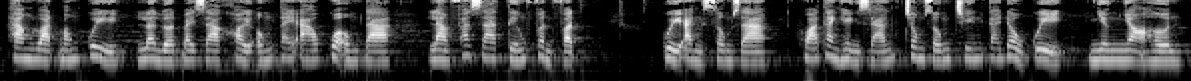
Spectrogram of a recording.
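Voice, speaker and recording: Low-voiced woman narrating a story. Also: steady tone, a little slow, darkish tone. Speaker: audiobook narrator. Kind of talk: scripted narration.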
